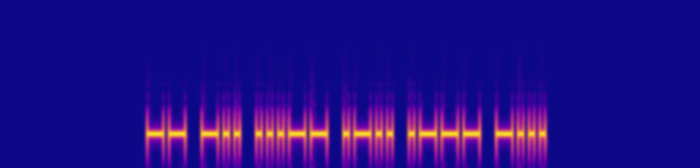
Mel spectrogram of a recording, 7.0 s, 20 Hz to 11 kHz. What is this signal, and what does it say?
Morse code, heard as a keyed tone, about 21 wpm, 700 Hz. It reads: MD3LJB
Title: DXCC-100 Call Signs - 6 Characters - 22wpm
